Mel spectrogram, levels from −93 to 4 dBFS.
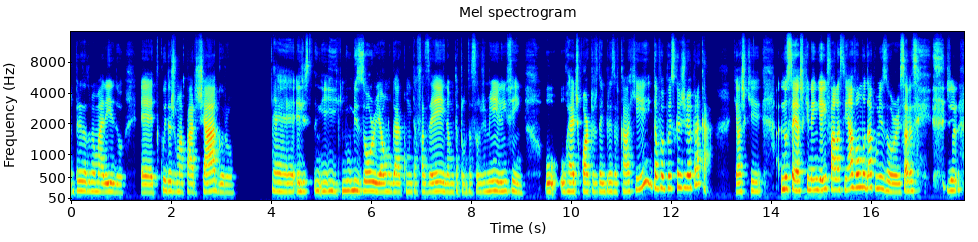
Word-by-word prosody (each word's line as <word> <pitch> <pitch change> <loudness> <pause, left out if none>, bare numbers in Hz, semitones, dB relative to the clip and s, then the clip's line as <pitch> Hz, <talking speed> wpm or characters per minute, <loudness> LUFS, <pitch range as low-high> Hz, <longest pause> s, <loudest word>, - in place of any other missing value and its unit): empresa 205 +1 -2
do 200 - -7
meu 200 - -2
marido, 185 -2 0 0.4
eh, 175 -1 +1
cuida 215 -2 -1
de 195 -2 -6
uma 190 -1 -5
parte 180 0 -3
agro, 180 -4 +3 0.8
eh, 190 -2 -2
eles 195 0 -3
e 205 -1 -4
e 215 - -1
o 215 - -1
Missouri 210 -2 +3
é 190 - +5
um 190 - 0
lugar 190 -1 -3
com 185 +1 -13
muita 185 0 -9
fazenda, 190 +1 -1
muita 185 +1 -8
plantação 185 0 -10
de 190 +1 -8
milho, 205 0 0
enfim, 200 -4 -5 0.4
o 380 +1 +1
o - - -2
headquarters 195 -1 0
da 195 - -2
empresa 190 0 -4
ficava 190 +1 -3
aqui, 235 - -3
então 275 -6 +1
foi 270 -1 +2
por 270 - +3
isso 270 0 -3
que - - -4
a - - +3
gente 275 0 -3
veio 275 0 +6
pra 335 - -1
cá. - - -6 0.5
Que - - -4
eu - - +3
acho 190 0 -4
que 200 -2 -6 0.4
não 250 +1 +6
sei, 250 -4 +7
acho 210 0 +3
que 250 - -1
ninguém 230 +1 +2
fala 235 -2 +3
assim: 230 0 -5
"Ah, 285 - +7
vou 290 +1 +6
mudar 285 -1 +3
para 275 - -8
o - - 0
Missouri.", 195 -8 0
sabe 200 +2 +3
assim. 210 0 -6 0.5
Dio 215 0 -1
200 Hz, 215 wpm, -23 LUFS, 185-220 Hz, 0.8 s, sei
